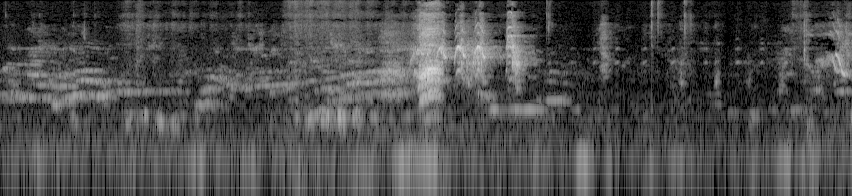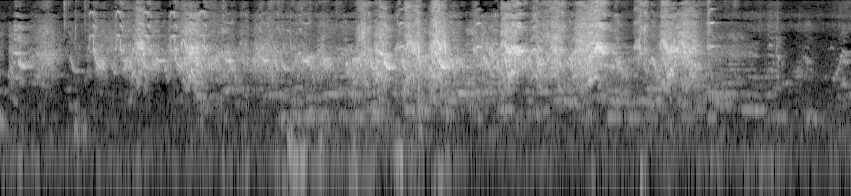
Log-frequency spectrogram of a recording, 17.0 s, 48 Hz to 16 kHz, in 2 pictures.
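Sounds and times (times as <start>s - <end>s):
birds squabbling: 2.9s - 5.2s.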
